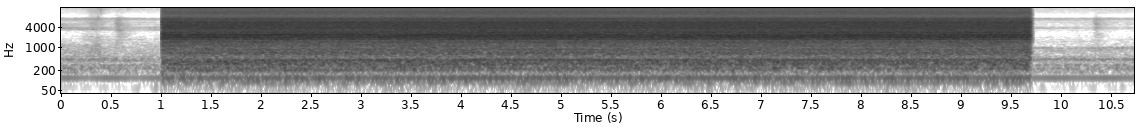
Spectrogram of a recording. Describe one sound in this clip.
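A blender whirs loudly and steadily.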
